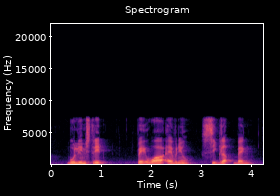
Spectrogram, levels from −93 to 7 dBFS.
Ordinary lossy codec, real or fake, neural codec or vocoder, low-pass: none; real; none; 7.2 kHz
